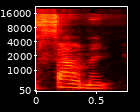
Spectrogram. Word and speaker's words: salmon: who put a l the L is silent like knife okay like knife the K is silent so salmon the L is Sal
